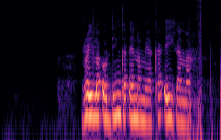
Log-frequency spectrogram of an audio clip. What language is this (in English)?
Kikuyu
